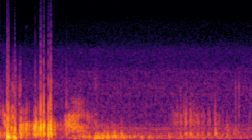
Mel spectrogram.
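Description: Low gurgling rumbles with a burst of bubbling pops, fading into softer gurgles; ordinary stomach growling from gas and fluid moving through the gut.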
